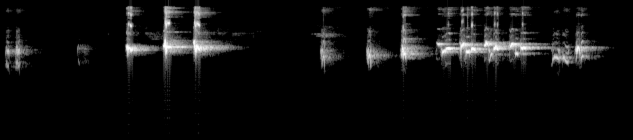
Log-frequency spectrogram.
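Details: Yellow-vented bulbul in lively song, provoking an opponent: scattered sharp chirps building into a fast, bubbling, warbled phrase of rolling notes that rise and fall.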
